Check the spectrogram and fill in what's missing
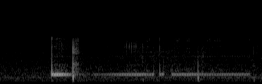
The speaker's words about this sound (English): It's ringing. Still ringing.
